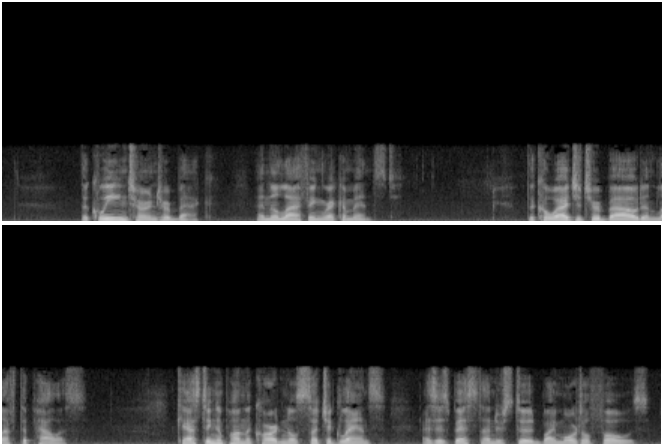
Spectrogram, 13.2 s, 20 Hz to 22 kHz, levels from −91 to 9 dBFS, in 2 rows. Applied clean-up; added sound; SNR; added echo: none; none; none; none.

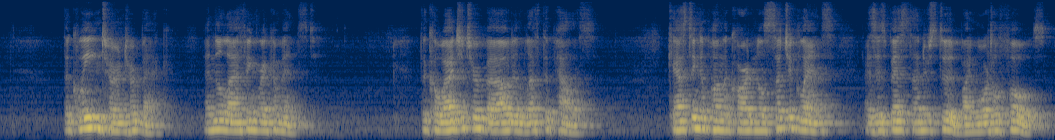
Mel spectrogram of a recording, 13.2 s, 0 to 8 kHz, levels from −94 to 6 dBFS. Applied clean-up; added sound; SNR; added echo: none; none; none; reverberation time 0.8 s.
